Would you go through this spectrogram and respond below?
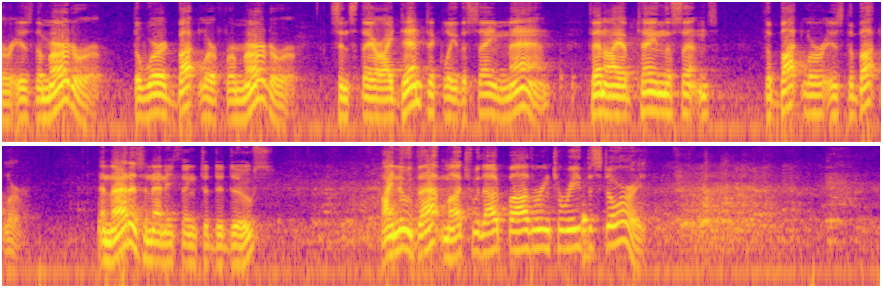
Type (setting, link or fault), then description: setting, live audience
